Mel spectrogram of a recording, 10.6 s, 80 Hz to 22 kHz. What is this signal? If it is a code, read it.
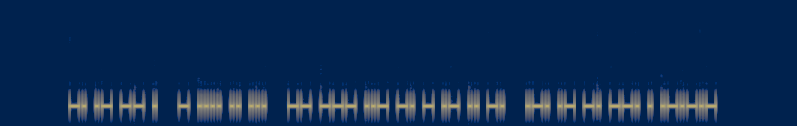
Morse code, heard as a keyed tone, about 28 wpm, 700 Hz. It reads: NAME THIS MOUNTAIN RANGE.
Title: Sentences from Top 1000 Words - Review Part 4 - 28wpm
